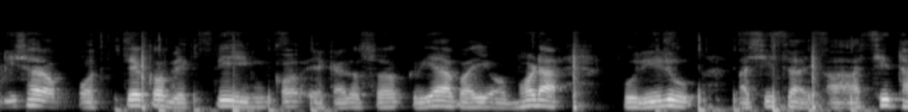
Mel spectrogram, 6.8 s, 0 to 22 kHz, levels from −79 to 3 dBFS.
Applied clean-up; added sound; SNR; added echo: classical method log-MMSE.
